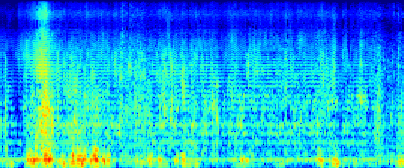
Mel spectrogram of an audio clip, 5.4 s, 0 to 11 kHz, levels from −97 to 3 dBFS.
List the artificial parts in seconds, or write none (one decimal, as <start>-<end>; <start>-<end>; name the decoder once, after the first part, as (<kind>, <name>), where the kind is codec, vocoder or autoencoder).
0.0-1.6 (vocoder, BigVGAN v2); 2.0-5.0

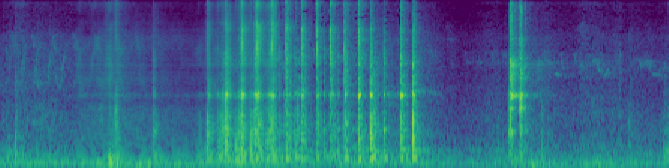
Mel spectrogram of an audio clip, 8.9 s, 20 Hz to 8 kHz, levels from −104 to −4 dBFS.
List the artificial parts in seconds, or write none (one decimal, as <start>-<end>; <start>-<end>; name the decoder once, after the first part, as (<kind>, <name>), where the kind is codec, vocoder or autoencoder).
1.0-3.7 (vocoder, Vocos)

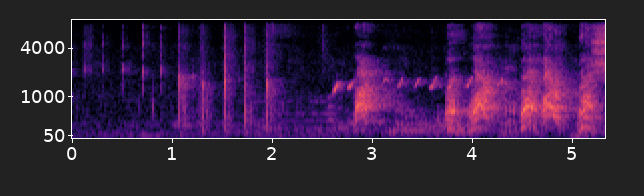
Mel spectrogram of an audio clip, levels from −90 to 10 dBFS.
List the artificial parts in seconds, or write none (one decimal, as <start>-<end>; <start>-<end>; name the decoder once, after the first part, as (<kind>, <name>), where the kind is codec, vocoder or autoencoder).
2.2-2.7 (codec, DAC)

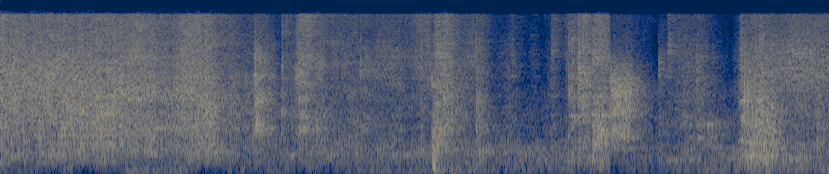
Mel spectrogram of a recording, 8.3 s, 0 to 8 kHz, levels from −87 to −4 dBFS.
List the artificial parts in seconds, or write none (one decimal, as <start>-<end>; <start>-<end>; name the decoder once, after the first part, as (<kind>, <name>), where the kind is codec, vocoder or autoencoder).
0.5-5.1 (codec, SNAC)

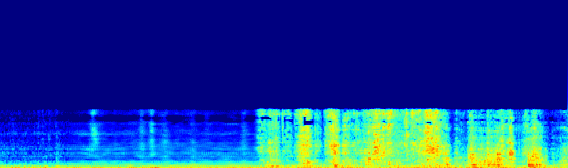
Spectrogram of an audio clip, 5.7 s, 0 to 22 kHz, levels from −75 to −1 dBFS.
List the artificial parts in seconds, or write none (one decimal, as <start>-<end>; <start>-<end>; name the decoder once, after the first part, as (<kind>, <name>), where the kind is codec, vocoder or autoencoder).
0.7-2.6 (vocoder, Vocos)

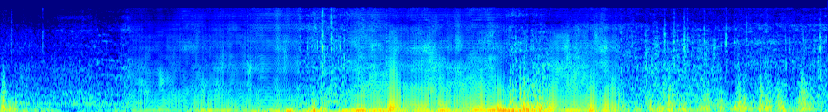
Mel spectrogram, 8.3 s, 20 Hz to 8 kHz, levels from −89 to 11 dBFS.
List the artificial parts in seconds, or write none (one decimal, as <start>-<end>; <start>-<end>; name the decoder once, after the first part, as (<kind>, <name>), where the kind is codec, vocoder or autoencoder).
1.3-3.0 (vocoder, Vocos); 3.5-5.1; 5.5-6.2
